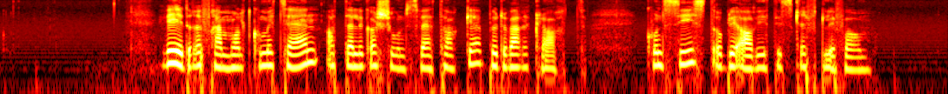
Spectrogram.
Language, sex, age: Norwegian, female, 24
